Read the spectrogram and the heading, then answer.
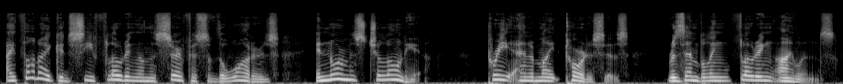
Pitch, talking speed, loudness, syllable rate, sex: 175 Hz, 140 wpm, -19 LUFS, 5.4 syllables/s, male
